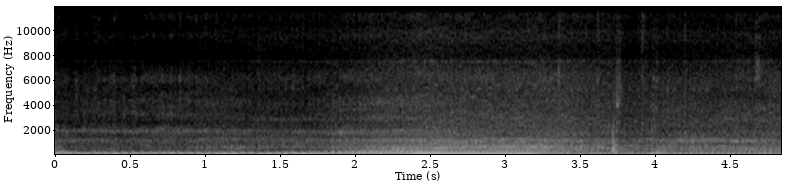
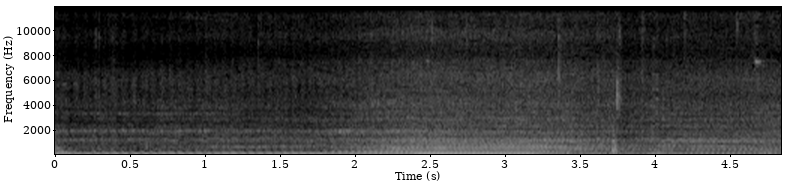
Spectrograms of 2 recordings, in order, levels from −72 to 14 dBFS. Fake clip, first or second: first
